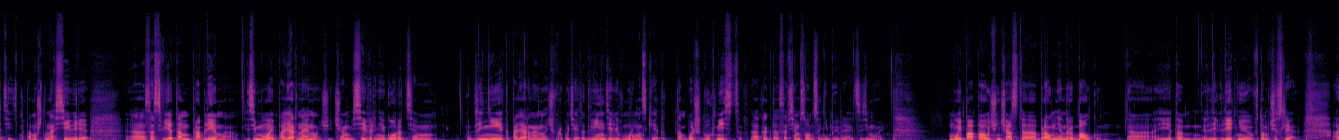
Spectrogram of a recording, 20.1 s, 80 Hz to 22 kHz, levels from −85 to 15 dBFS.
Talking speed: 160 wpm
